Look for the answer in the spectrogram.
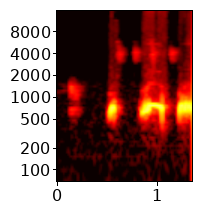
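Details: Spotted dove used as a decoy for wild doves, giving a fragment of its call: a short low hoot followed by two sustained, mellow coo notes.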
